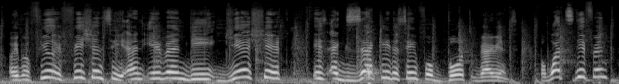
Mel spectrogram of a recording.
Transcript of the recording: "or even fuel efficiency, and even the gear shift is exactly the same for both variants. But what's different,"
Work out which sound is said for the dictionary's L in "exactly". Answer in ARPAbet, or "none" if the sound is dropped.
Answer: L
